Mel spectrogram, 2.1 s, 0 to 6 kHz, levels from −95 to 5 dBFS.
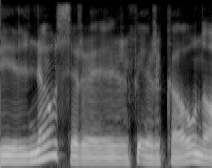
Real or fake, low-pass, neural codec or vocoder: fake; 5.4 kHz; codec, 24 kHz, 3.1 kbps, DualCodec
